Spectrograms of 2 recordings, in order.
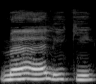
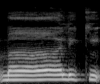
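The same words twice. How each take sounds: First: The long vowel is held for two beats only. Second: The long vowel is stretched out too long. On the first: The speaker calls it right. "രണ്ട് ഹർക്കത്ത് മാത്രം നമ്മൾ നീട്ടുക" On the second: The speaker calls it wrong. "കുറച്ചധികം നീട്ടിയോതല്. അത് തെറ്റാണ്"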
